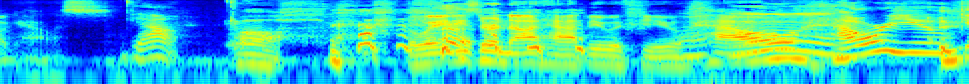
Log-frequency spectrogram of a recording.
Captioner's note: laughs loudly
